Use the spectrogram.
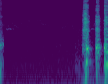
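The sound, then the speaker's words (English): A dog sneezing: after near silence, three short, sharp snorting bursts come in quick succession at the end, loud and alone. “Look, let the doggy sneeze!”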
